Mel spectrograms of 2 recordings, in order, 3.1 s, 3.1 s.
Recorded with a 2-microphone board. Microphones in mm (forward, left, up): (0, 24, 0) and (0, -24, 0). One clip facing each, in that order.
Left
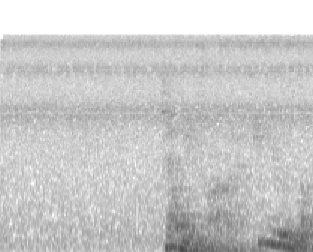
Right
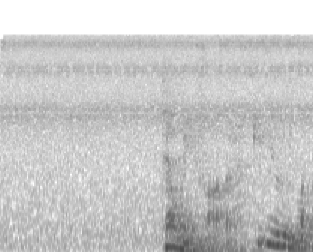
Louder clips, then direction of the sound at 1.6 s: Right 2 dB; 60° right (ahead or behind).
